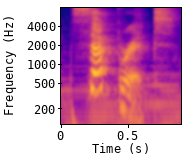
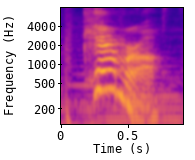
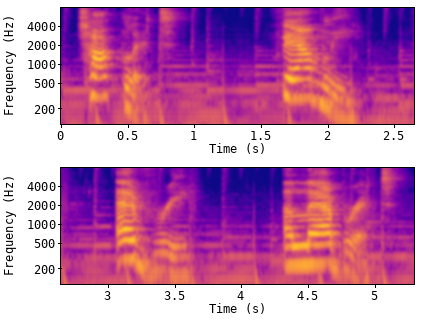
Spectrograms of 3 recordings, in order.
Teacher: oftentimes native speakers may remove the schwa. This is called syncope.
